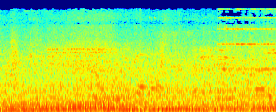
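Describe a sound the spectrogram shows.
A motorbike engine idles and pulls away close by.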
